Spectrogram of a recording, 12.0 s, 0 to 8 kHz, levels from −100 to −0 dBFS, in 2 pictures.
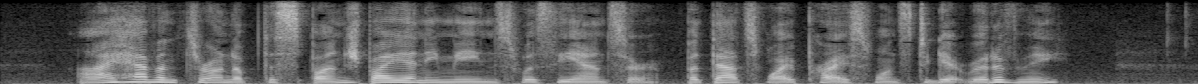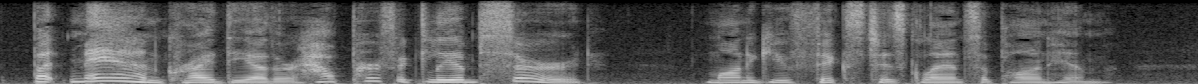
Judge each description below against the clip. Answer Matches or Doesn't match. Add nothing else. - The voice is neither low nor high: Matches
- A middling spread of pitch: Doesn't match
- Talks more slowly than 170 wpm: Doesn't match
